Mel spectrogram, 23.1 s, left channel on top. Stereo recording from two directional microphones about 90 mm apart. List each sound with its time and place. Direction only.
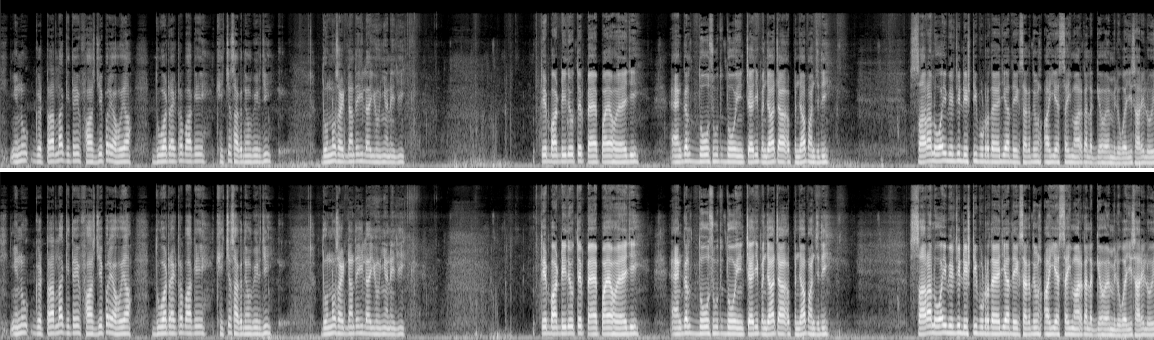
0.0 s speech: centre (ahead or behind)
5.9 s a sound: 10° left (ahead or behind)
6.4 s speech: 35° left (ahead or behind)
6.7 s speech: 45° left (ahead or behind); by 8.4 s 15° left (ahead or behind)
10.8 s a man's voice: 25° left (ahead or behind)
18.2 s a man's voice: 15° left (ahead or behind)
